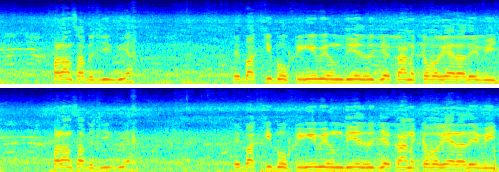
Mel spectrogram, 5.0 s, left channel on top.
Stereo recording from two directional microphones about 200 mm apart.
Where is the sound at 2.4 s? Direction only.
5° left (ahead or behind).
